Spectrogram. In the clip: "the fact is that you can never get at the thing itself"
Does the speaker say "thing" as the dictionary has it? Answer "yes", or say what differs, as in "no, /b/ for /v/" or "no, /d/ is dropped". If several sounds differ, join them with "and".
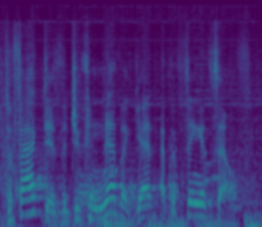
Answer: yes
